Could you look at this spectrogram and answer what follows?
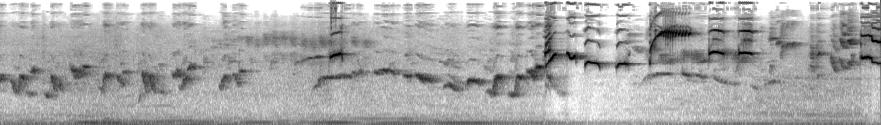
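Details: Orange-headed thrush song played as a lure to make other birds answer: varied whistled phrases around mid pitch, then a louder burst of sharp high notes and rapid trills near the end, over a low steady hum.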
